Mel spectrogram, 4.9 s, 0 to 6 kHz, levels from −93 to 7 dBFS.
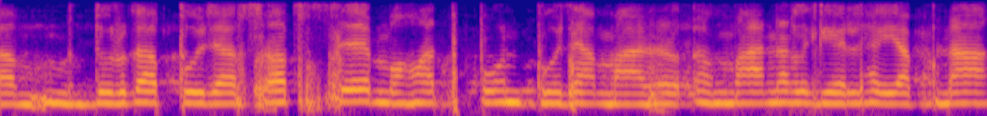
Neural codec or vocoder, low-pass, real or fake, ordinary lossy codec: codec, 24 kHz, 3 kbps, HILCodec; 5.4 kHz; fake; none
